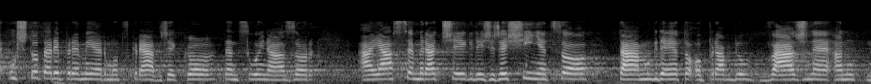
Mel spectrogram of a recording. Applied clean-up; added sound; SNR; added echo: none; none; none; none.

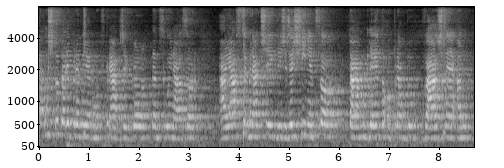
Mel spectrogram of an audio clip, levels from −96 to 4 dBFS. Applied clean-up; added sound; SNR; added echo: none; Hi-hat; 16 dB; reverberation time 1.1 s.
